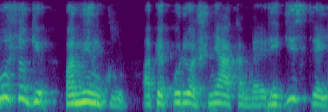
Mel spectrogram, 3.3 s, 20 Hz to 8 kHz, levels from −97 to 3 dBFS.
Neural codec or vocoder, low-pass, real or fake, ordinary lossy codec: none; 7.2 kHz; real; Opus, 16 kbps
